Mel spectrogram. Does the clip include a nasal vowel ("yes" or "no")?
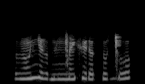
yes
